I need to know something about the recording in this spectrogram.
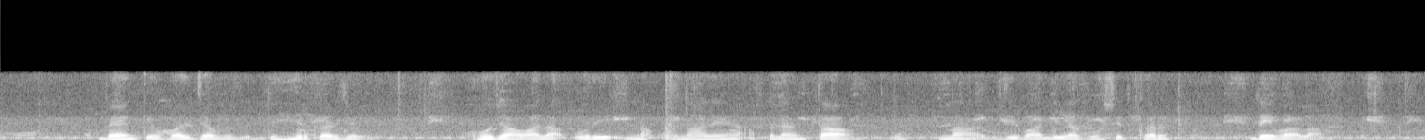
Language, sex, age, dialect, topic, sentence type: Bhojpuri, male, 25-30, Northern, banking, statement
